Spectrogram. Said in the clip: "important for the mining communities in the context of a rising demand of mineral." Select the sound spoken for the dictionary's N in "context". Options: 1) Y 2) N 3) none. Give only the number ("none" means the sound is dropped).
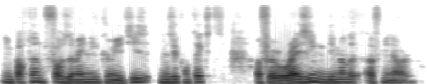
3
